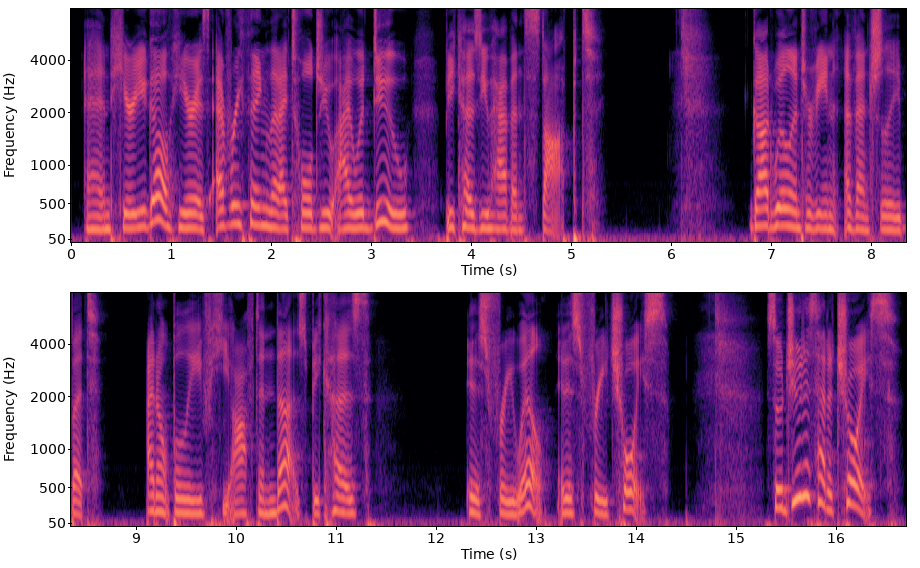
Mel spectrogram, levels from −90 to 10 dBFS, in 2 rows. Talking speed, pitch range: 155 wpm, 160-195 Hz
